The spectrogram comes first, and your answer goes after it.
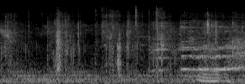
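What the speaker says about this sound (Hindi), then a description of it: "अभी मुर्गा चिल्ला रहा है कुकड़ू" A rooster crows in a rural Indian home setting, heard at moderate distance over steady background ambience, a drawn-out call rising near the end.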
